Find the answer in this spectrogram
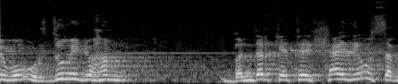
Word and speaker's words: بندر: بندر اس کا نام رکھا ہے. میں نے کہا استغفر اللہ. پہلی بات تو یہ کہ تلفظ تم غلط پڑھ رہے ہو. یہ بندر ہے، بندر نہیں ہے، زیر ہے.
